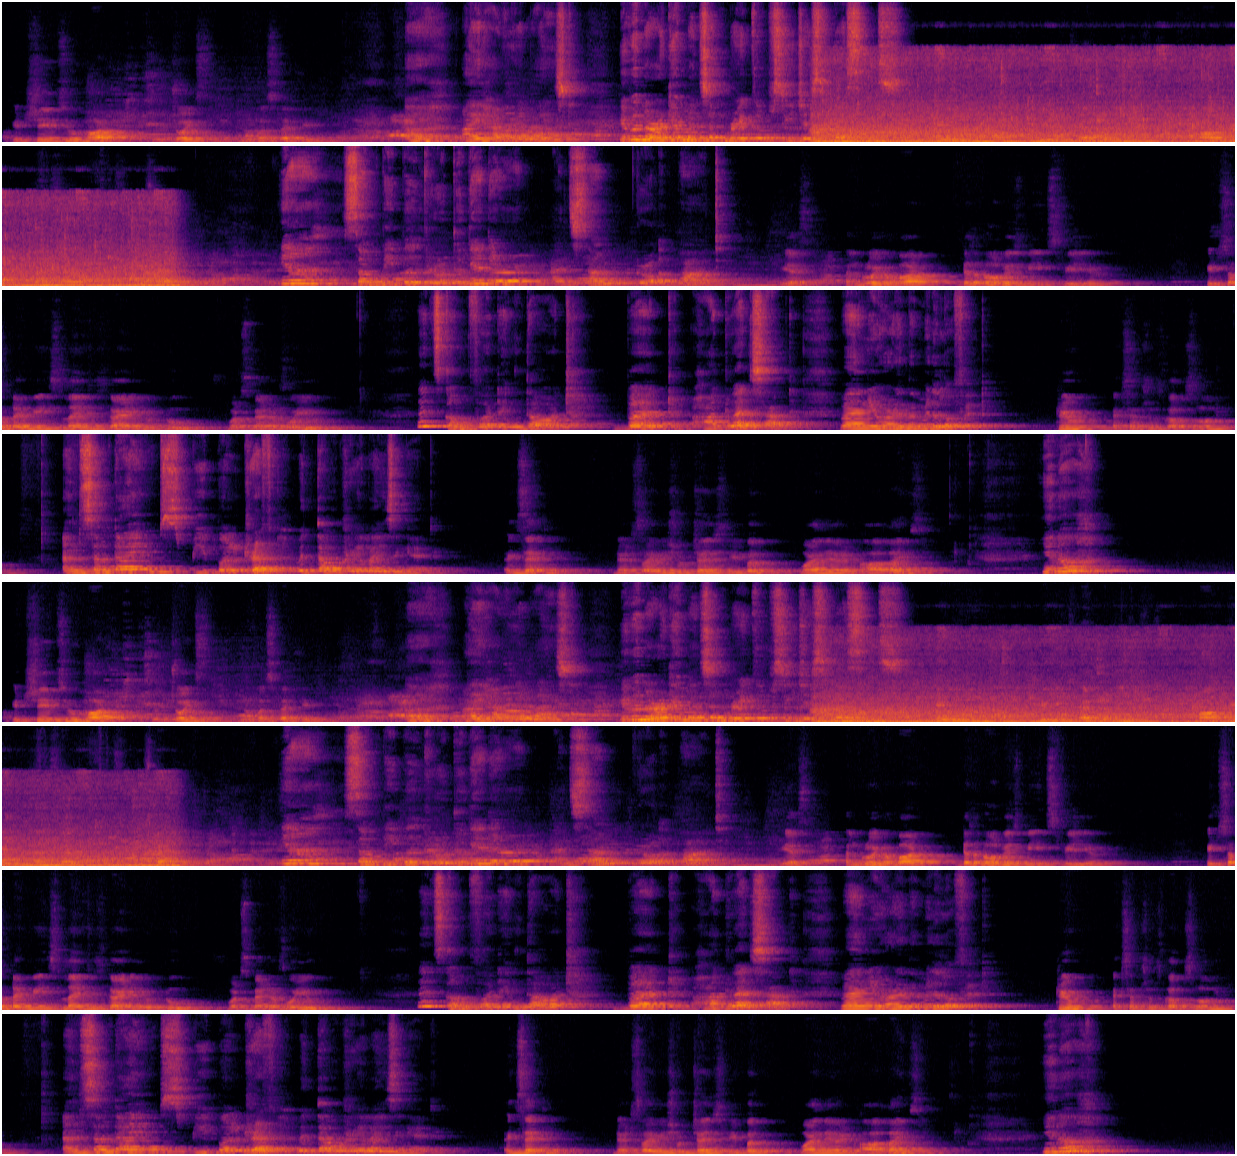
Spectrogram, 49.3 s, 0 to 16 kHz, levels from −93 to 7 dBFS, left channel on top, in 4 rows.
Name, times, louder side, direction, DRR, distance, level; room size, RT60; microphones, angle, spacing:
voice 1, 0.1-1.2 1.5-2.0 2.4-3.1 9.2-9.8 10.3-11.5 11.9-14.1 20.1-20.4 20.8-21.6 21.9-23.4 24.4-26.5 26.9-27.9 35.2-35.5 35.8-36.9 42.0-42.6 43.1-44.7 45.0-46.1, right 1 dB, 25° right, 2 dB, 0.5 m, -32 dB
sound 1, 0.8-20.6, right 1 dB, 90° right, 0.7 m, -41 dB
voice 2, 4.0-5.7 6.2-9.0 15.1-19.4 28.8-30.5 30.8-32.5 33.0-34.4 37.6-41.2 47.4-47.9, left 1 dB, 35° left, -1 dB, 0.8 m, -28 dB
sound 2, 8.1-14.1, left 1 dB, 70° left, 0.6 m, -25 dB
5.5 x 2.5 x 2.5 m, 1.1 s
head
